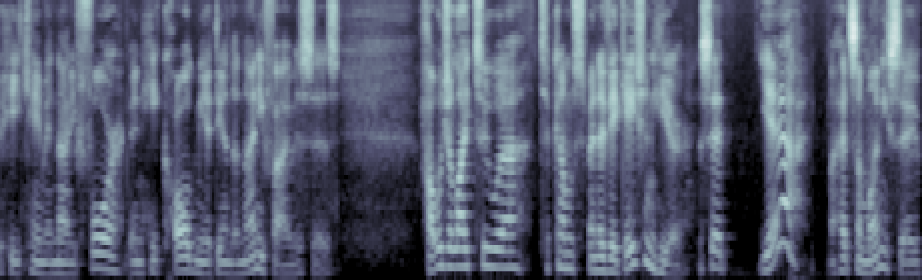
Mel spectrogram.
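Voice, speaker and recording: A man with a Brazilian Portuguese accent speaks at a fairly high pitch. His pace is fairly quick, with ordinary pitch variation. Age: 30s. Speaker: pool technician. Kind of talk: interview answer.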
